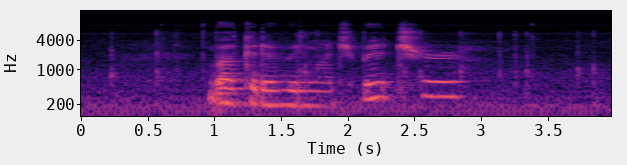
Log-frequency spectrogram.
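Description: A young boy speaks briefly and calmly into a microphone.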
